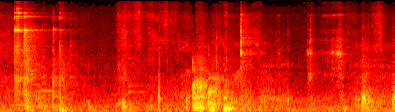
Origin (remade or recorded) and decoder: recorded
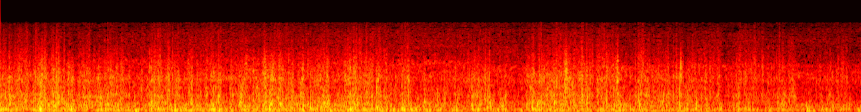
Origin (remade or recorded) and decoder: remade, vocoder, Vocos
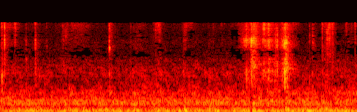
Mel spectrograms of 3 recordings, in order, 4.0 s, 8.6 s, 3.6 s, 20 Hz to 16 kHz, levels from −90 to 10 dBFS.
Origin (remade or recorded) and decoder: recorded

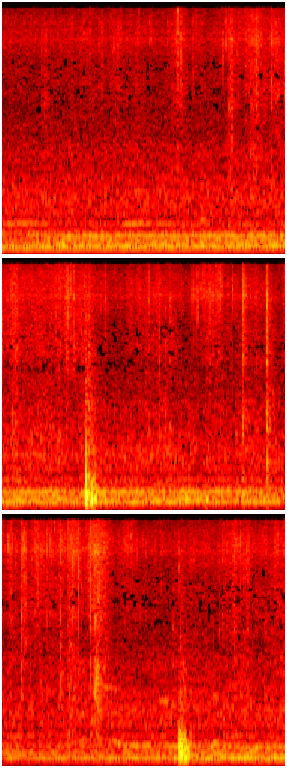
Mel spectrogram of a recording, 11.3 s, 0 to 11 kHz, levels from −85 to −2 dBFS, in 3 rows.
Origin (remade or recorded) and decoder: recorded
